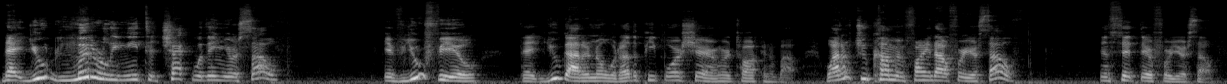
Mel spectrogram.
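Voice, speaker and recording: A man's voice: high-pitched, big pitch swings, normal speed. A man lecturing in an emphatic, preachy manner, speaking straight to the listener and repeating words and phrases for weight. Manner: preachy, admonishing, addresses listener directly. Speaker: occult lecturer and teacher. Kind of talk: impromptu sermon-like lecture to camera.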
